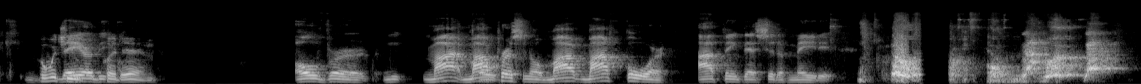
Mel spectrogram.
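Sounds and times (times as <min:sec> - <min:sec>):
speech: 0:00.2 - 0:01.6, 0:03.0 - 0:09.2
dogs barking: 0:08.8 - 0:11.4.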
